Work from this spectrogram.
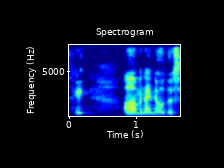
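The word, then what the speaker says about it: Haidt: religion by jonathan hey i think that's how you pronounce his last name i think it's not height i think it's hate um and i know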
